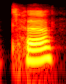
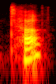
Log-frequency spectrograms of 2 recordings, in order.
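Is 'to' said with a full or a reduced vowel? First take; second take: full; reduced. First: The word has a full, clear vowel. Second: The word has a weak, reduced vowel. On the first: It sounds careful and fancy. "if you want to be fancy, you can say to" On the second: It is the usual everyday form. "Usually in connected speech, ... they'll say to"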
